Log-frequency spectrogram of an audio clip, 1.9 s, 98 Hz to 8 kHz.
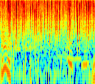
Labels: {"label": "biophony, cascading saw", "recorder": "SoundTrap 600 or HydroMoth"}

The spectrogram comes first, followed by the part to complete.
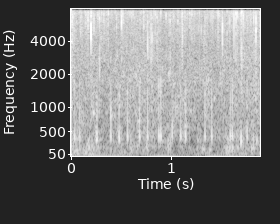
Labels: {"label": "biophony, pulse", "recorder": "SoundTrap 500"}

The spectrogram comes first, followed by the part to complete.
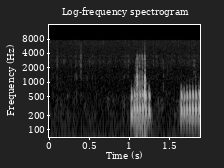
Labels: {"label": "biophony, damselfish", "recorder": "SoundTrap 600 or HydroMoth"}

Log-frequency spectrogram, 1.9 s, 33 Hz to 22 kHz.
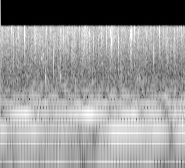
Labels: {"label": "biophony, midshipman", "recorder": "SoundTrap 500"}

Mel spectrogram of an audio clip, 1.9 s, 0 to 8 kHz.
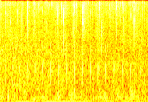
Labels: {"label": "biophony, rattle", "recorder": "SoundTrap 500"}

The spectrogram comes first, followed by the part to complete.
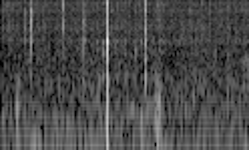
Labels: {"label": "ambient", "recorder": "HydroMoth"}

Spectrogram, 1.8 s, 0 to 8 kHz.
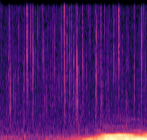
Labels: {"label": "biophony", "recorder": "SoundTrap 300"}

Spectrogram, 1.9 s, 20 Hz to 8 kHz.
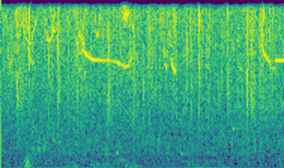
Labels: {"label": "biophony, dolphin", "recorder": "SoundTrap 500"}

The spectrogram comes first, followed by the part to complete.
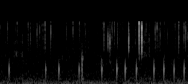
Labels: {"label": "biophony, knock croak", "recorder": "SoundTrap 300"}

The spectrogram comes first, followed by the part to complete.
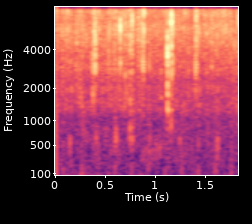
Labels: {"label": "biophony, crackle", "recorder": "SoundTrap 600"}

